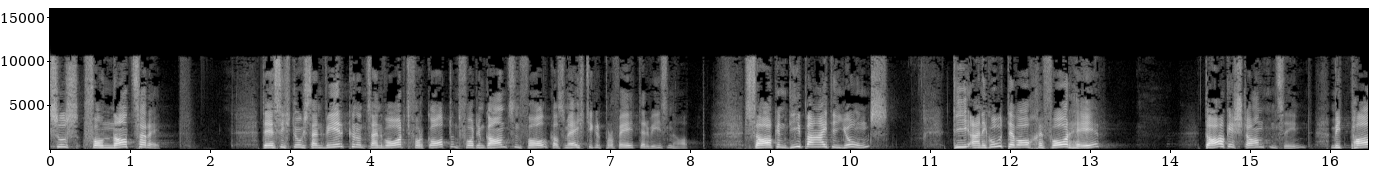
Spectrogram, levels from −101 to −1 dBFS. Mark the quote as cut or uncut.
uncut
